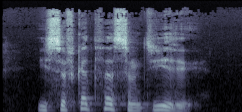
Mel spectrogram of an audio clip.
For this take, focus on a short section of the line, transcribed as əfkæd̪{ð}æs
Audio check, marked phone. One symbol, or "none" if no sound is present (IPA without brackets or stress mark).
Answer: θ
